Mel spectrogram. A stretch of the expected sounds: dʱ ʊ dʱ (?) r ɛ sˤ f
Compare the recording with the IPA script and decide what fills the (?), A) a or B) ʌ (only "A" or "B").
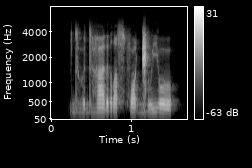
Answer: A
